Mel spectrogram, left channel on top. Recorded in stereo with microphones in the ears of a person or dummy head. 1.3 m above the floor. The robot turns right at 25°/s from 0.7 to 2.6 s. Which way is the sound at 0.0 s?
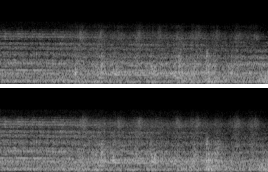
5° right (ahead or behind).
